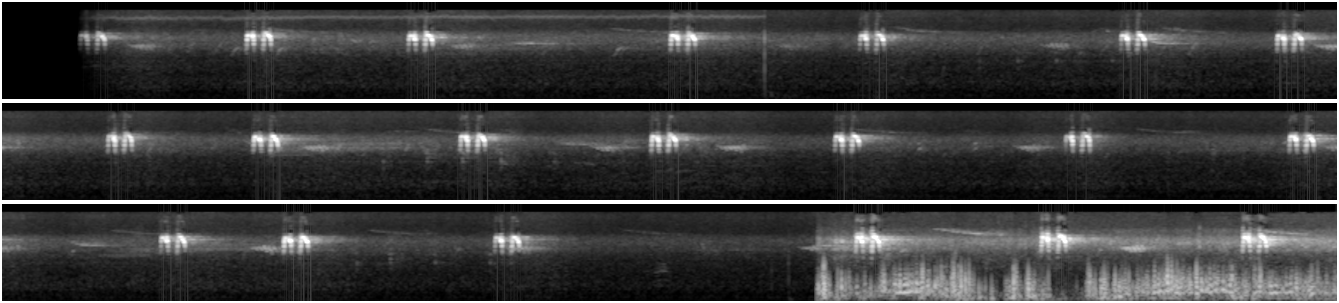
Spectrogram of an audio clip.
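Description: White wagtail giving short, sharp, high calls about once a second. Near the end a loud rushing noise starts and continues under the calls.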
